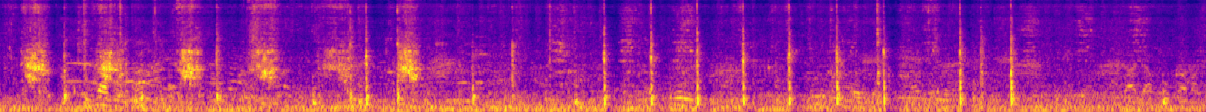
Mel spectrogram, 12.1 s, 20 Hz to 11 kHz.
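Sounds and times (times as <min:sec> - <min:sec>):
knife scraping strokes: 0:01.8 - 0:04.3
knife chopping fish: 0:05.5 - 0:09.0.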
